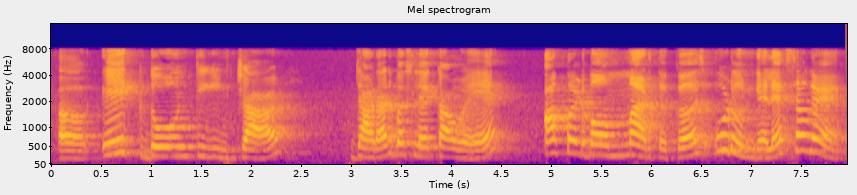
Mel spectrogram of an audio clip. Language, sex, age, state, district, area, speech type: Goan Konkani, female, 18-30, Goa, Tiswadi, rural, spontaneous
